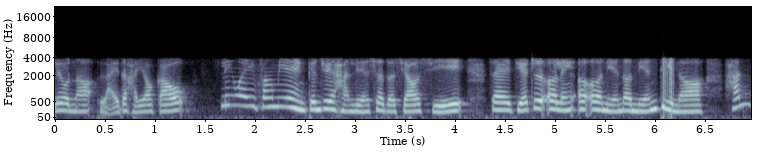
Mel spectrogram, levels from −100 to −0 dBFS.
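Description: From 6.08 to 6.18 s, near the end of the speech, there are bit errors on a digital phone line. The clip runs over G.711 telephone coding, so it carries the narrow band below 4 kHz of a fixed-line call. In this stretch, bits in the coded stream were flipped at a rate of around half a percent. Each flipped bit corrupts a single sample. The result is a short burst of ticks, a brief crackle laid over the speech.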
